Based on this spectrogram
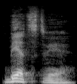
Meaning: calamity, disaster
- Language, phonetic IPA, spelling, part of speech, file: Russian, [ˈbʲet͡stvʲɪje], бедствие, noun, Ru-бедствие.ogg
